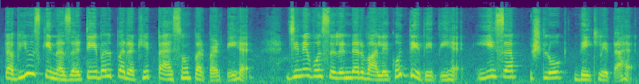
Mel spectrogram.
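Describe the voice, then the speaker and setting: High-voiced woman narrating a story. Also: lively intonation, moderate pace.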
